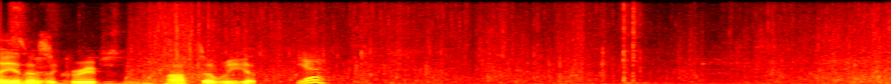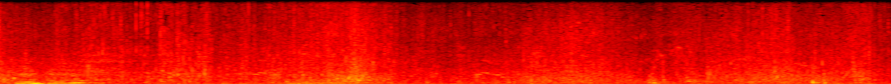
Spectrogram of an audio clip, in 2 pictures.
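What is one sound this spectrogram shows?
Waves wash and roll on the open sea.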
